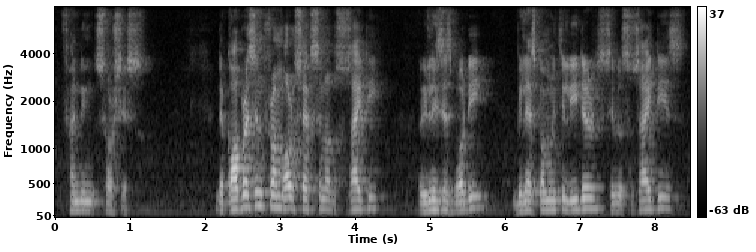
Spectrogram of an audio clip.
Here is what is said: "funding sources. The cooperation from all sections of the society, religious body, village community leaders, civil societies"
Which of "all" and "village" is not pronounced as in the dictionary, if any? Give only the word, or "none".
village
